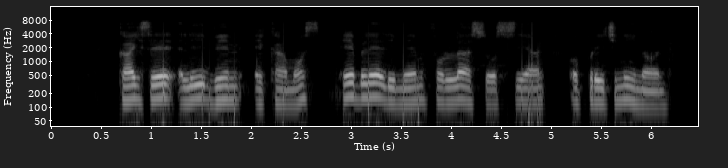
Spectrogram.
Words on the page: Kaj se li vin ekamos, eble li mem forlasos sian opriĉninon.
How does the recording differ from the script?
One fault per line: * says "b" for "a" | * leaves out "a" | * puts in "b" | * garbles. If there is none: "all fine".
all fine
